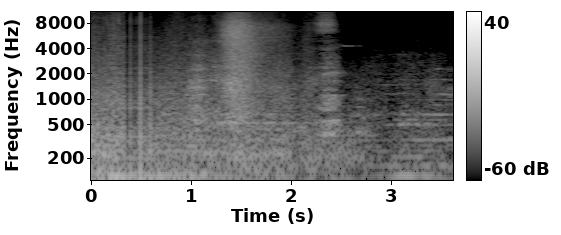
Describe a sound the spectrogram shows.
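A man asks a question.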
